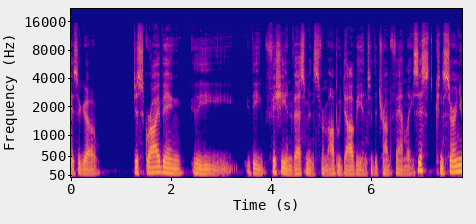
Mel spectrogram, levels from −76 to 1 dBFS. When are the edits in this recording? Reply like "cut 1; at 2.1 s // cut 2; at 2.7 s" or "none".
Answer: cut 1; at 6.9 s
